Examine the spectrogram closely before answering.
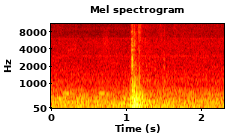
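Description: Train doors slide open with a thud.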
